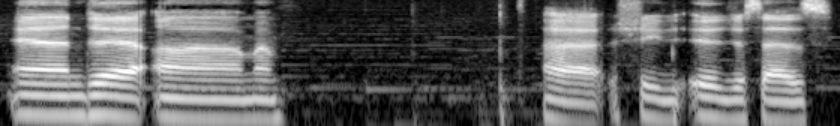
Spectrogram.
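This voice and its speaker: A man runs a tabletop game with a clean, resonant voice of medium pitch. He narrates casually and very slowly, pausing deliberately. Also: fairly even intonation, clear, resonant tone, faint music behind. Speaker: game master.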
